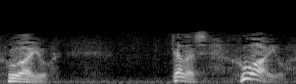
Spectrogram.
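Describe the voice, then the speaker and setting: An actor playing an awestruck, frightened and insistently curious husband, stammering urgent questions in an old-time radio horror drama. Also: male voice, medium pitch, wildly swooping pitch, measured pace, breathy edge, full character voice. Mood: urgent, demanding. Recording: narrow-band old radio broadcast with hiss.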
